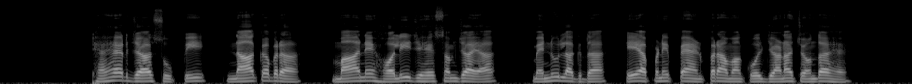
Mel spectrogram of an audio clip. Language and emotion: Punjabi, neutral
